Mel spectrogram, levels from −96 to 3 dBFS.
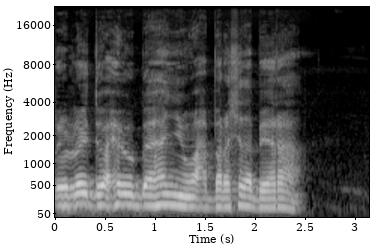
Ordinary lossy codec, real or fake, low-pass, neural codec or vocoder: none; real; none; none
